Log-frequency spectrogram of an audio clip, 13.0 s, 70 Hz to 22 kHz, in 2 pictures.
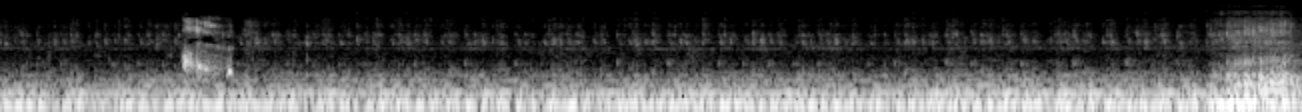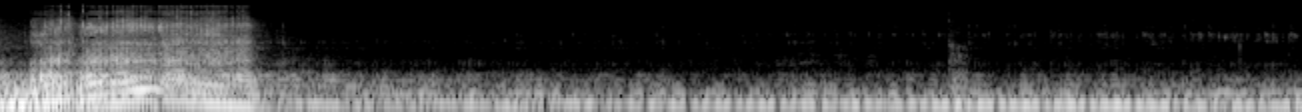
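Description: Ford 390 big-block V8 idling, then revved once about six seconds in, its pitch climbing and falling back within about two seconds before it settles to a quieter idle.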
